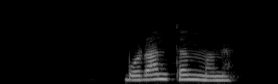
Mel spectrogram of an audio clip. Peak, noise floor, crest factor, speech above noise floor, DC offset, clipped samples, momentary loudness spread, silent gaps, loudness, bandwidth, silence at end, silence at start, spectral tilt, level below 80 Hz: -16 dBFS; -87 dBFS; 18 dB; 55 dB; under 0.1%; under 0.1%; 9 LU; none; -33 LUFS; 7 kHz; 0.45 s; 1.25 s; -8.5 dB/octave; -80 dBFS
